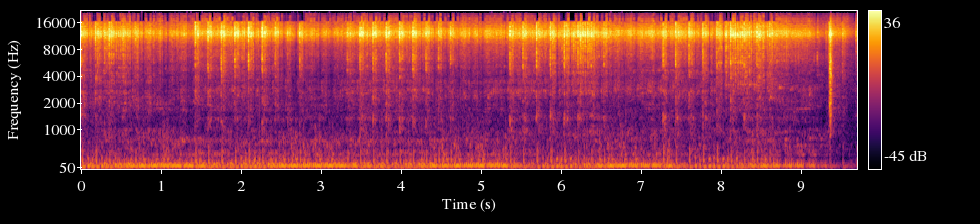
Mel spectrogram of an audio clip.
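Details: 2005 Impala 3800 V6 with a loud, uneven, stumbling beat at about three pulses a second. It began as a rhythm without a check engine light, then set P0305; the #5 plug, wire and injector were replaced with no fix. Misfire, cause unknown.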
